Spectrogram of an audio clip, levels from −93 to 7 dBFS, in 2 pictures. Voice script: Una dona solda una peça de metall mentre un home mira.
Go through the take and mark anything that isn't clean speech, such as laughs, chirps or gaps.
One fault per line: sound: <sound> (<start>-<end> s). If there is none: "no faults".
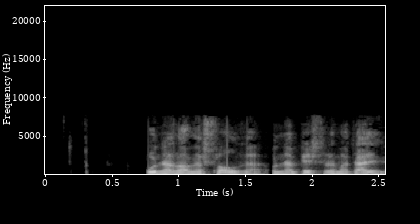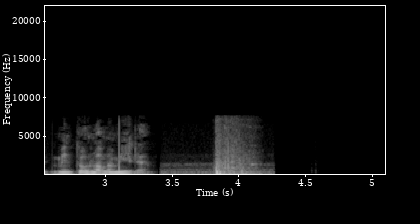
sound: thud (3.8-4.2 s)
